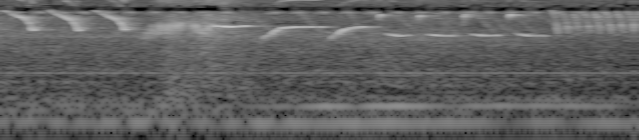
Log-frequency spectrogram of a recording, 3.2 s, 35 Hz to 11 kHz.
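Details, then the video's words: AF canary in bottle-green plumage, not yet sunned: a few loud downward-swooping whistles, a buzzy burst, then rising-falling slurred notes and evenly repeated short flat chips ending in a fast trill, with steady hum behind. "Af ijo botol durasi 45 detik blm kena jemur"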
